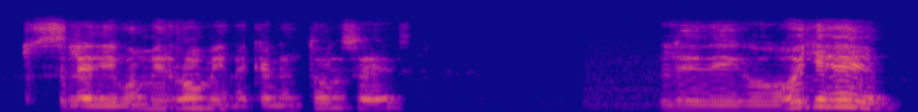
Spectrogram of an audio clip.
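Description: A man's voice: medium pitch, normal speed, muffled recording. A man with a Mexican Spanish accent telling a personal story in casual, slangy talk, acting out the voices of other people. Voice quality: slangy, animated, acts out quoted voices. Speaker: musician telling his story.

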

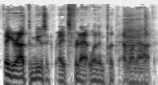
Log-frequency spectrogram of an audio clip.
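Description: A man's voice: a bass voice, very fast, bright, forceful tone. A man co-hosting a podcast with casual talk about films. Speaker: podcast co-host.

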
